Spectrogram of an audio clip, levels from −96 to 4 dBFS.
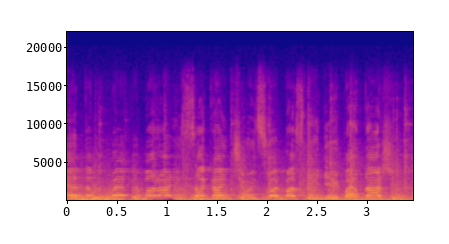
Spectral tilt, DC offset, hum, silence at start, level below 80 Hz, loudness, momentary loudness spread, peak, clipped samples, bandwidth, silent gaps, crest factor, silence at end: -5 dB/octave; under 0.1%; none; 0 s; -58 dBFS; -20 LUFS; 3 LU; -4 dBFS; under 0.1%; 17 kHz; none; 16 dB; 0 s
